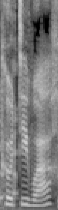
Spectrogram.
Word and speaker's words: Côte d'Ivoire: Côte d'Ivoire.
